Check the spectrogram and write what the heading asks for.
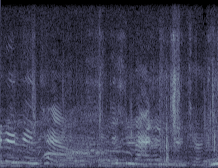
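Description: Several children talking and calling out at once, their voices overlapping into a steady chatter.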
